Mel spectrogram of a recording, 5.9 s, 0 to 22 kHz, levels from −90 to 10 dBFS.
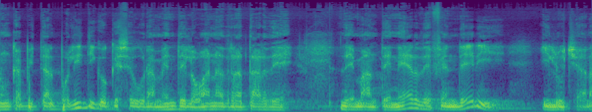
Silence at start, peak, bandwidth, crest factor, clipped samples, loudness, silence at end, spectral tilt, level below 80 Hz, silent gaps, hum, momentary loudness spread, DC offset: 0 s; 0 dBFS; 19.5 kHz; 14 dB; under 0.1%; -14 LUFS; 0 s; -5 dB/octave; -44 dBFS; none; none; 6 LU; 0.1%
